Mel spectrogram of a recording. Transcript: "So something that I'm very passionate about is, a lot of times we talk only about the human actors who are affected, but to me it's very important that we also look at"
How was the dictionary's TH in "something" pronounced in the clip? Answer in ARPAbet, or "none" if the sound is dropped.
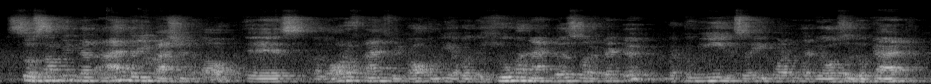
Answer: T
